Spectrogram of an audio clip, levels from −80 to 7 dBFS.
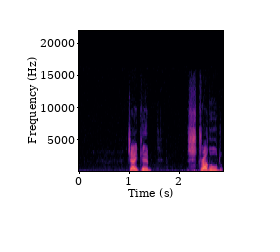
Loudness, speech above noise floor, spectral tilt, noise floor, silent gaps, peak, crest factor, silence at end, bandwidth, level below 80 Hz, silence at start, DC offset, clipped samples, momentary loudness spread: -28 LUFS; 37 dB; -4.5 dB/octave; -65 dBFS; none; -12 dBFS; 20 dB; 0 s; 16.5 kHz; -58 dBFS; 1 s; under 0.1%; under 0.1%; 10 LU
